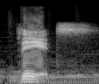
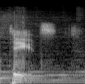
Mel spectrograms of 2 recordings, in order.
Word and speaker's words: Pleiades: Pleiades is how she pronounced it, so Pleiades.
